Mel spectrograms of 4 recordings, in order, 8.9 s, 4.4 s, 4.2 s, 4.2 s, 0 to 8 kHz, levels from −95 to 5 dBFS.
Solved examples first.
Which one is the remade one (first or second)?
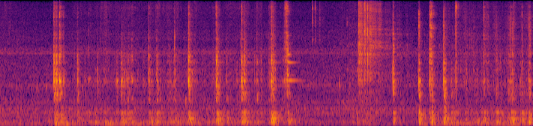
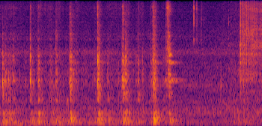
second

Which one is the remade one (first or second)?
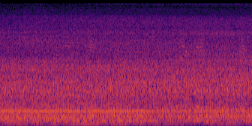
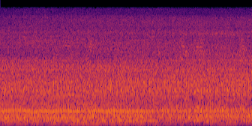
second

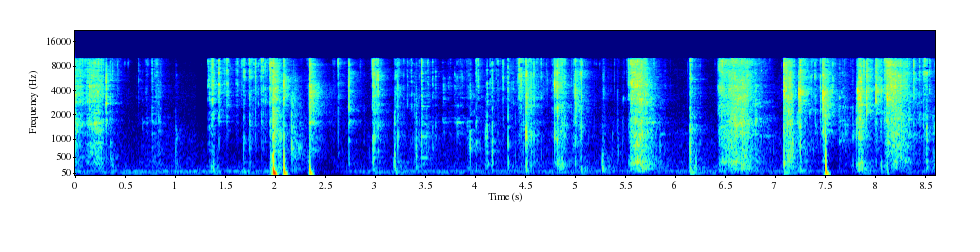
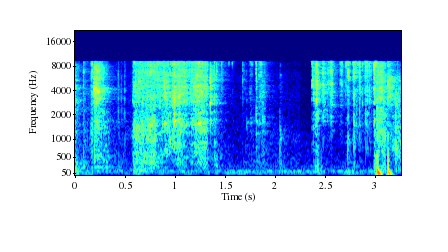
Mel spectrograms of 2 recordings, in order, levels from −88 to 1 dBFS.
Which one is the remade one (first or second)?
second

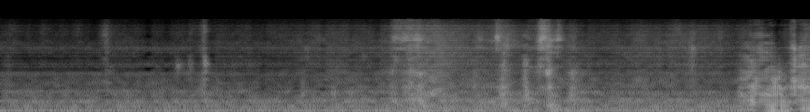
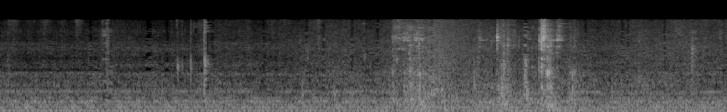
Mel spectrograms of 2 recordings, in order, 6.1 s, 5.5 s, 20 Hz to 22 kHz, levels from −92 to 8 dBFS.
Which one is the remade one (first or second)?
first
